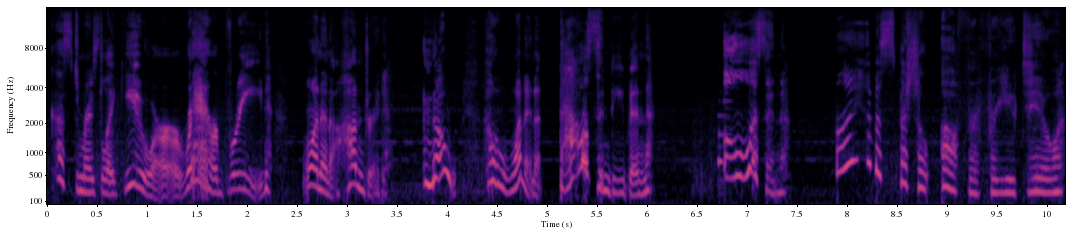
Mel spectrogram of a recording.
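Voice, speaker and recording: A woman voicing a small, sly, greedy merchant in a video game, with flattering sales patter and drawn-out theatrical flourishes. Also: on the high side, husky, faint music behind, heavily acted.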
